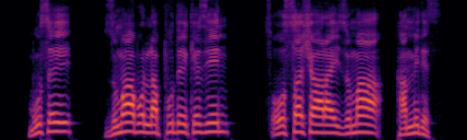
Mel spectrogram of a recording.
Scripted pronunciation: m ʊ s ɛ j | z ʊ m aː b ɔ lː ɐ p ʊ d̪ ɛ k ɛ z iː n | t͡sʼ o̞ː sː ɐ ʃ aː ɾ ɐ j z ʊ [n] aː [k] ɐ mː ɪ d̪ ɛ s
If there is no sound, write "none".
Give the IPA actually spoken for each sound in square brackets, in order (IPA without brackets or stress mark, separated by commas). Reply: m, k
